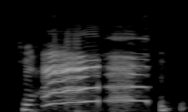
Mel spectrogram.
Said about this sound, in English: You know what? Here's Ichi just talking about Dawn Brothers, just screaming agony.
